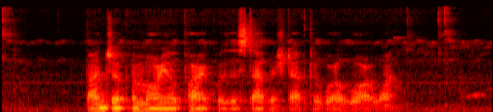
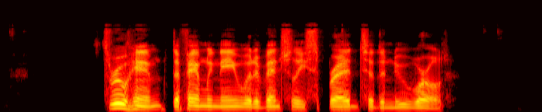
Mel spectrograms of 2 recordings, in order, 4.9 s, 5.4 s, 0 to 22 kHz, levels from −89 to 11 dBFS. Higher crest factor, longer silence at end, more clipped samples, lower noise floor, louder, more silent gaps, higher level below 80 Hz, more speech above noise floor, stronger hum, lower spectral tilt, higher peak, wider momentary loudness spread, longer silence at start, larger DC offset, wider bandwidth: about the same, 20 dB vs 20 dB; second, 0.1 s vs 1 s; neither; second, -62 dBFS vs -89 dBFS; second, -34 LUFS vs -22 LUFS; neither; first, -54 dBFS vs -62 dBFS; second, 28 dB vs 67 dB; neither; about the same, -5 dB/octave vs -5 dB/octave; second, -16 dBFS vs -4 dBFS; first, 19 LU vs 10 LU; second, 0.05 s vs 1.05 s; neither; first, 16.5 kHz vs 9 kHz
